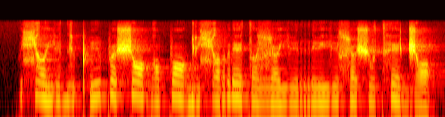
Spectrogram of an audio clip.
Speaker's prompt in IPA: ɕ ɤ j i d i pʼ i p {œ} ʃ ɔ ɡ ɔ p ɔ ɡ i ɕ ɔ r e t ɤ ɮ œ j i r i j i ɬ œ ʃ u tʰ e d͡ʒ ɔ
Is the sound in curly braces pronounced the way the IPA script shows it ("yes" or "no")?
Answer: yes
